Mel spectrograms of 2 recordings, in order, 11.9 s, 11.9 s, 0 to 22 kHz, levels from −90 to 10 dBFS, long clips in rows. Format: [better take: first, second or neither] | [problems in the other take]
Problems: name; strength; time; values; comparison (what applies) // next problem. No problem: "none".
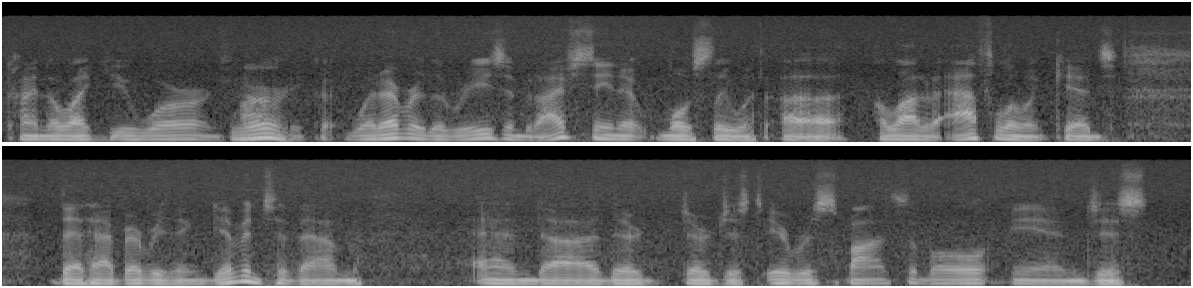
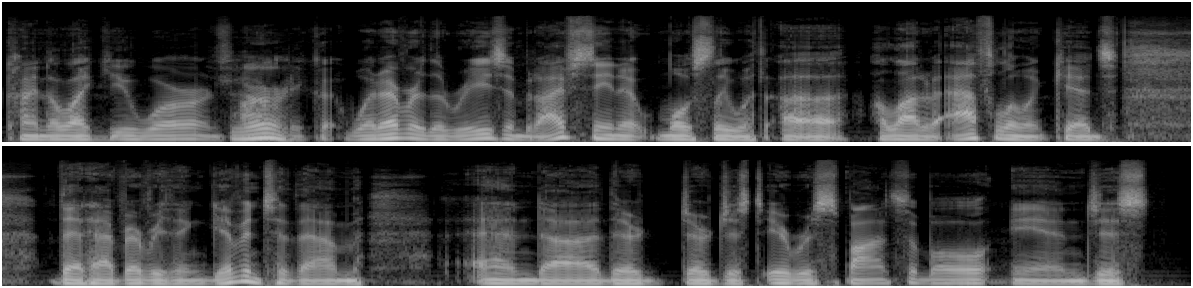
second | hiss; noticeable; throughout; 15 dB below the speech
